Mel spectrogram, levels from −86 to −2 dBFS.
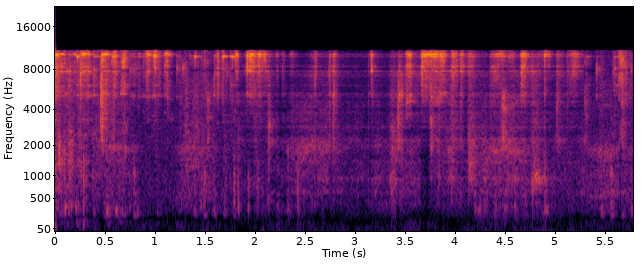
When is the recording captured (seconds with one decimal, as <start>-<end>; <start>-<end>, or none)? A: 0.0-1.8; 5.3-5.8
